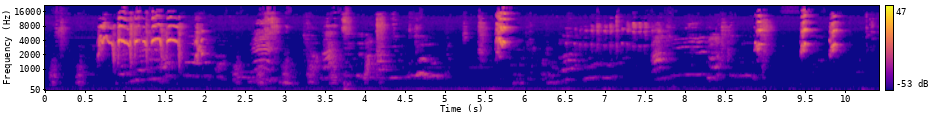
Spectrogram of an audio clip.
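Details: Javan myna singing at midday: a varied run of harsh chattering notes, dry clicks and short whistled phrases, with buzzy bursts between quieter gaps over a faint low hum.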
